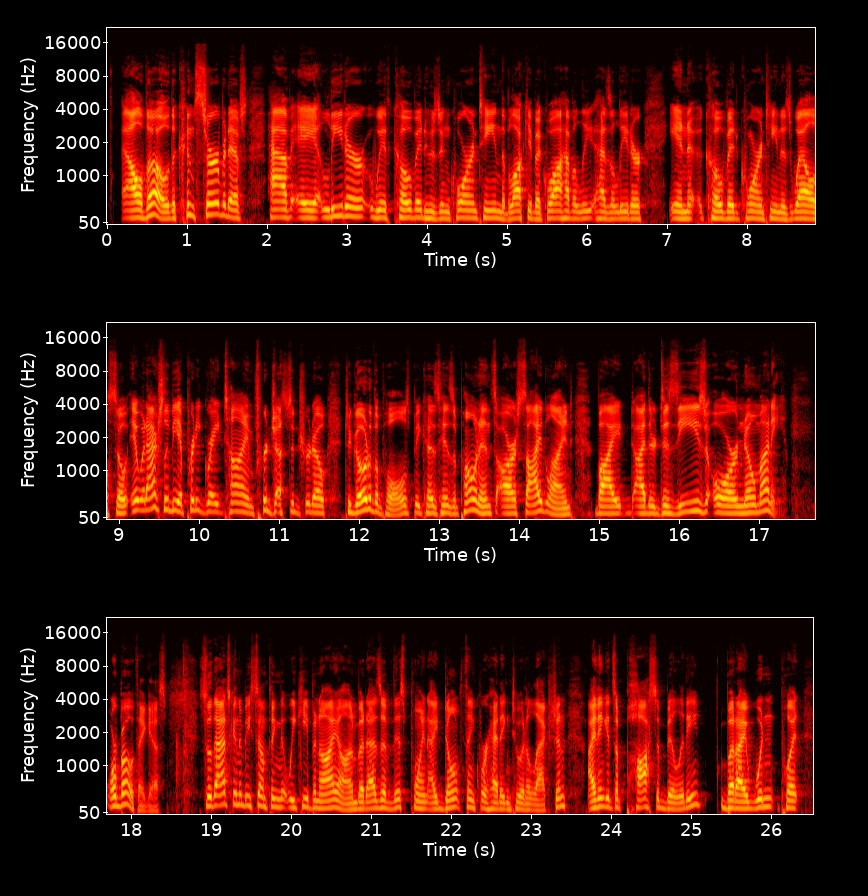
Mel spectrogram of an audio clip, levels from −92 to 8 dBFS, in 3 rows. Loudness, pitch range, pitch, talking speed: -28 LUFS, 140-170 Hz, 150 Hz, 205 wpm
